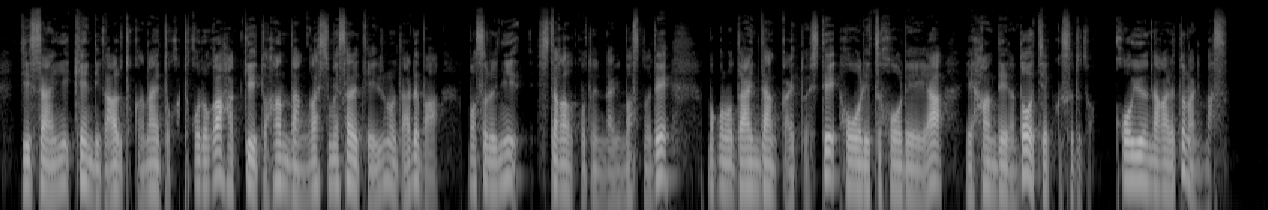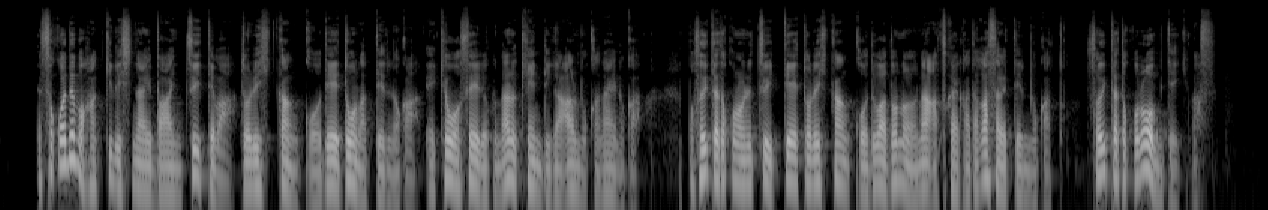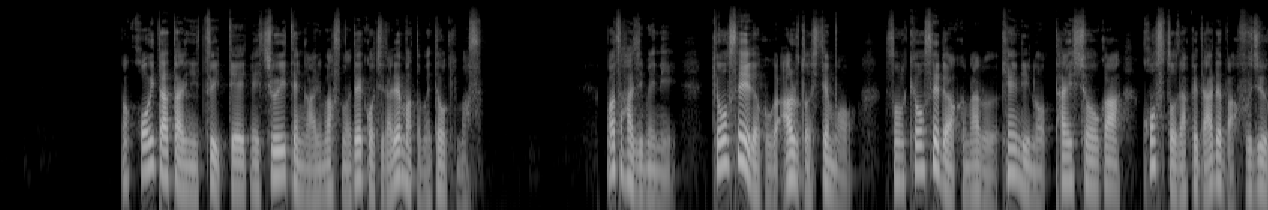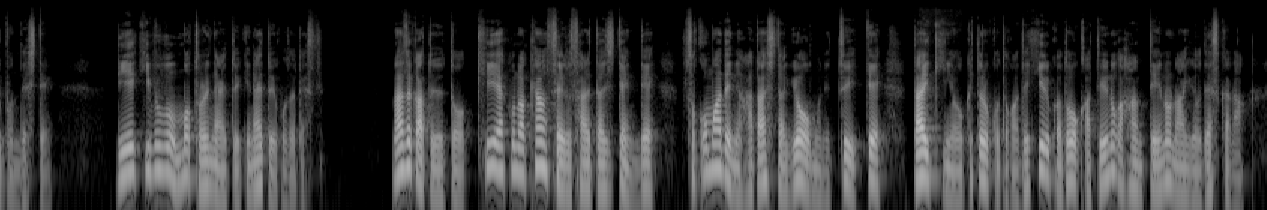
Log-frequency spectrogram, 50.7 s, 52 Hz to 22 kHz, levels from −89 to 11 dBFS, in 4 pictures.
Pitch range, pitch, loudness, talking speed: 90-125 Hz, 105 Hz, -29 LUFS, 425 characters per minute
